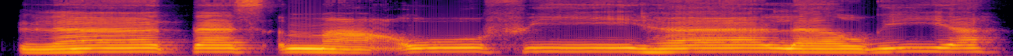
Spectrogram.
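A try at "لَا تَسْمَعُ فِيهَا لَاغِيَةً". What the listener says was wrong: Perhatikan panjang-pendeknya. Pendek. La tasma'u.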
